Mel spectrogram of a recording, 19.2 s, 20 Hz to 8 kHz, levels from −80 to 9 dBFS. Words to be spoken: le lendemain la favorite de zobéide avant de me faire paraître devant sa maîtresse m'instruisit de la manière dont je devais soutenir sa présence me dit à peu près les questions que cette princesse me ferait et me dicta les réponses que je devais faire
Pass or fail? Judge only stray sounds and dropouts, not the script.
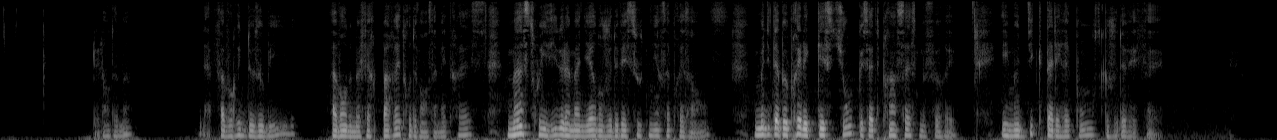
pass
